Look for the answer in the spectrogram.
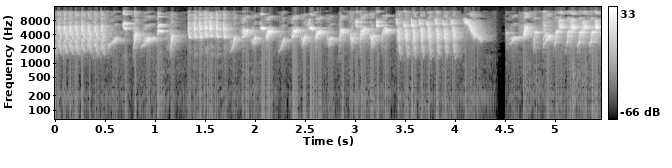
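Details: Strong, clean goldfinch song for training fledglings: continuous bubbling twitter with buzzy rattles, rapid trilled phrases and downslurred notes, one brief pause before a final tinkling trill.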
